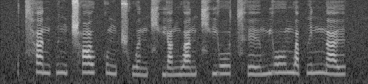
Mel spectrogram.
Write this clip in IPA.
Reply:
t͡sʰ a˥˧ n p i˥˩ ŋ ʈ͡ʂʰ ɑ˥ ʊ̯ k ʊ˥˩ ŋ ʈ͡ʂʰ w ə˨˩ n t͡ɕʰ j ä˦ n̪ w a˧˥ n t͡ɕʰ j o˥ ʊ̯ t͡sʰ e˧˥ ɪ̯ m j o˥ ʊ̯ n̪ w ä˨ p i˥ n n̪ a˥ ɪ̯

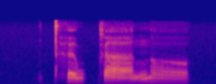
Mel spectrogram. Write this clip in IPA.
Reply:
t̪ʰ ə˧ w k aː˧˩ n ɔ̤˨˩

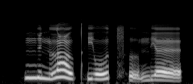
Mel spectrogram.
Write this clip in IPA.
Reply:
n̪ y˥˧ n l ɑ˥˩ ʊ̯ t̪ʰ j o˧˥ ʊ̯ t͡sʰ ɹ̩˨˩ n̪ j ɛ˥˩

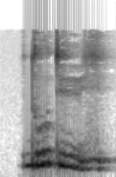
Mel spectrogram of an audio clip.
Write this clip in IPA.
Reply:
d u t y z

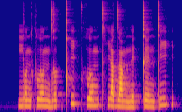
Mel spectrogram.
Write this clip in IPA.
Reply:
j o˩˦ n k l o˨˩ n d ɤː˨˩ k̚ pʰ i˥˩ ʔ pʰ l o˧ m tʰ i˧ a̯ d a˨˩ m n e˨˩ k̚ t e˨˩ n t i˥˩ ʔ

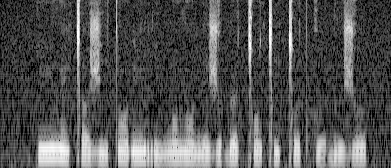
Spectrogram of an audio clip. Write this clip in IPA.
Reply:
k ĩː˦˥ ð ẽ˥˨ ǀ ʌ˧˩˧ ʒ i˧˩˧ t ɔ̃˥˨ ɗ ĩ˦˥ r i˧˩˧ ŋ ɔ̃˦˥ ð ɔ̃˥˨ n e˧˩˧ ʒ ʊ˥˨ ɠ ə˞˥˨ ǀ ɔ̃˥˨ ǀ i˥˨ ǀ ʊː˥˨ t k ʊː˧˩˧ ɠ ɯ˧˩˧ ʒ ʊ˦˥

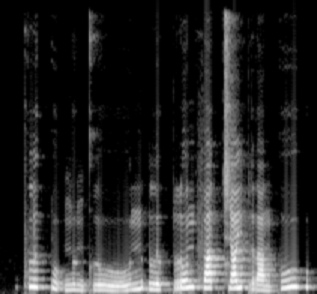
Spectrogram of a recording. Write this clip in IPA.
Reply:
pʰ l ɯ˦˥ k̚ p u˨˩ ʔ ŋ ɯ˨˩ ŋ kʰ l uː˩˦ n | l ɯ˨˩ k̚ p r o˥˩ n f a˥˩ t̚ t͡ɕ a˥˩ j p r a˨˩ n k u˥˩ ʔ

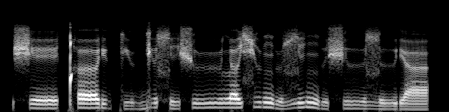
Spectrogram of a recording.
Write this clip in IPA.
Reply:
ʃ eː˧ ǃʰ ɐː˥ ɾʲ ɨ˩ kʲ ʉ˩ ɡʲ ɨ˥ ɬ i˩ ʃ ʉː˥ l ɐ˥ ɕ ʉ˥ ŋ ʉ˩ ɮ i˥ ŋ ɨ˩ ʃ ɨː˧ ɮ ɨː˩ ɾʲ a˩

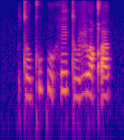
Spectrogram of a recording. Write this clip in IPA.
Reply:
t o˨ kʷʼ e˦ kʷ u˨ h e˦ t u˨ ɮ o˦˨ qʼ ɵ˦

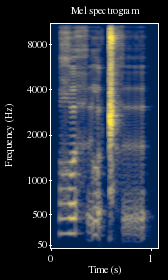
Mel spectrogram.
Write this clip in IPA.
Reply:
ʁʷ ə h ə̰ l ɔ̰ ǁʰ ə̰

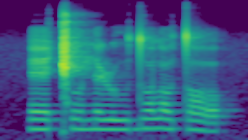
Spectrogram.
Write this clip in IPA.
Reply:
ɛ ǁ o n ə ɭ u d o lˠ o t ɔ

